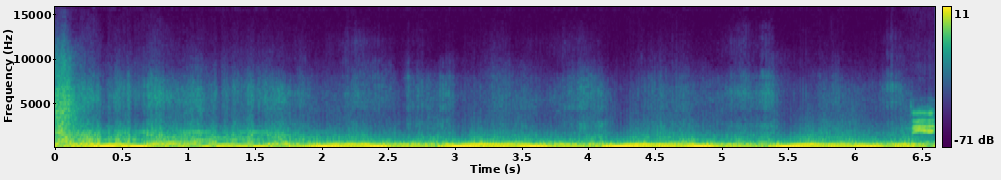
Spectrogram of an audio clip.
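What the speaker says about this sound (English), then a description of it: "we've heard the sound of that special V8" A 2013 Formula 1 V8 racing engine revs repeatedly, rising and falling in a steady rhythm of about six loud, close up-and-down sweeps with no talk over it.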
